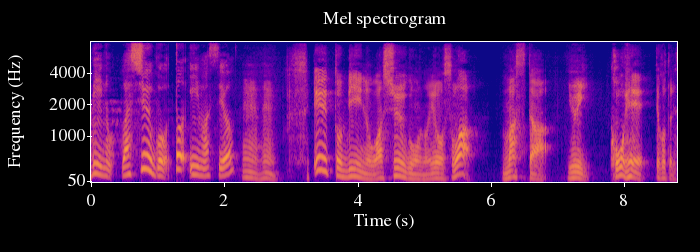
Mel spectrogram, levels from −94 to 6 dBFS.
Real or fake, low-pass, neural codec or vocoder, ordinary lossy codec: fake; none; codec, 16 kHz, 8 kbps, FreqCodec, smaller model; none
